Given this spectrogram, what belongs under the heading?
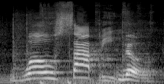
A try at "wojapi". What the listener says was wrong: No, Z. Wojapi. Close. Wojapi.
